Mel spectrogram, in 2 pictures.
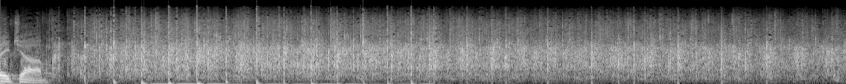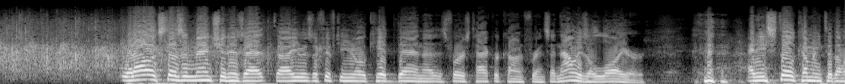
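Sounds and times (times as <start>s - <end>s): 
speech: 0.0s - 0.6s, 9.7s - 16.9s
audience applause: 0.0s - 11.6s
laughter: 15.2s - 16.3s.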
